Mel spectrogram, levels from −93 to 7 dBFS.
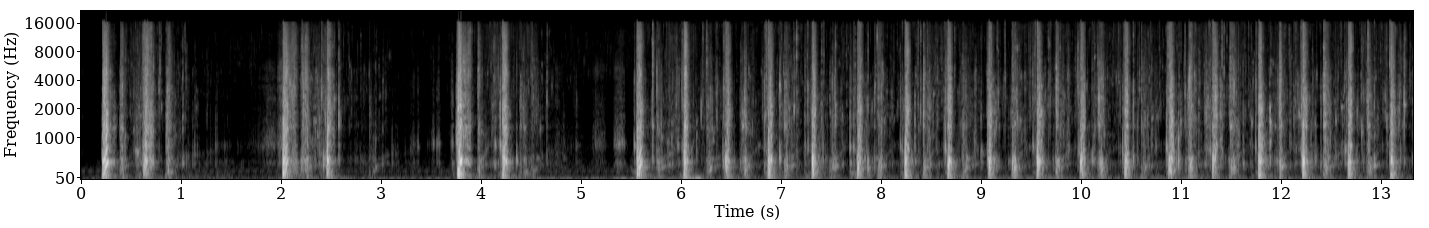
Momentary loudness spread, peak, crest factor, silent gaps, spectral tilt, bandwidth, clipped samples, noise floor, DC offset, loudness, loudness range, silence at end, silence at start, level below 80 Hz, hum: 10 LU; 0 dBFS; 26 dB; none; -4.5 dB/octave; 17 kHz; under 0.1%; -66 dBFS; under 0.1%; -25 LUFS; 4 LU; 0.15 s; 0.2 s; -52 dBFS; none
